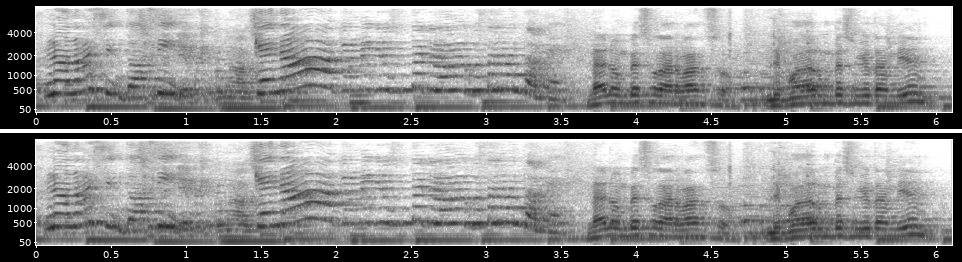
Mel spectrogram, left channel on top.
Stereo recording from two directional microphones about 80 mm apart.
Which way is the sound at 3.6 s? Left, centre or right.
Centre.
